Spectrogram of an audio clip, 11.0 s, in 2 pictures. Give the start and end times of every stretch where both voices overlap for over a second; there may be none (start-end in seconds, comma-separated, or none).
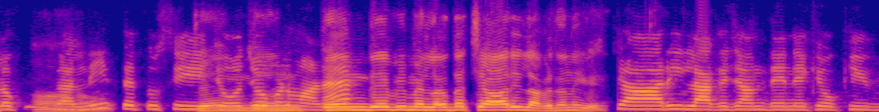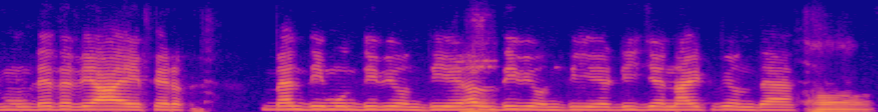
none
